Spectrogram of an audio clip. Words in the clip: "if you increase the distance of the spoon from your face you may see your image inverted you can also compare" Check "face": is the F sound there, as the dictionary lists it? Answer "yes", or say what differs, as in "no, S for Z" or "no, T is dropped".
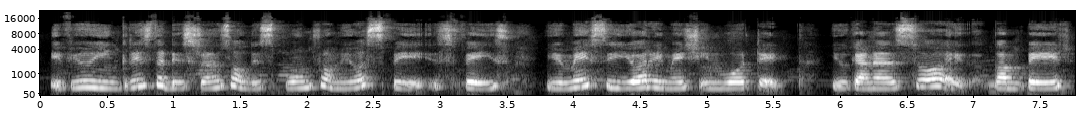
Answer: no, P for F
